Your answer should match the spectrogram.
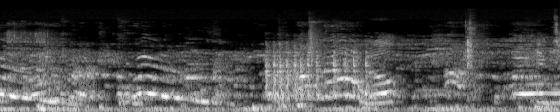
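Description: Amusement arcade din: game-machine music and jingles mixed with voices, loud throughout, with a buzzier electronic stretch from about two seconds in.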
